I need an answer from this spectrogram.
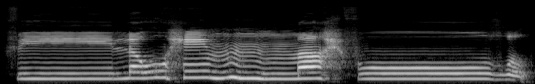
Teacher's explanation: واو ساکن سے پہلے پیش آ رہا ہے، یہ ہے واو مدہ، اس کو ہم 1 الف کی مقدار میں کھینچ کر ادا کریں گے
